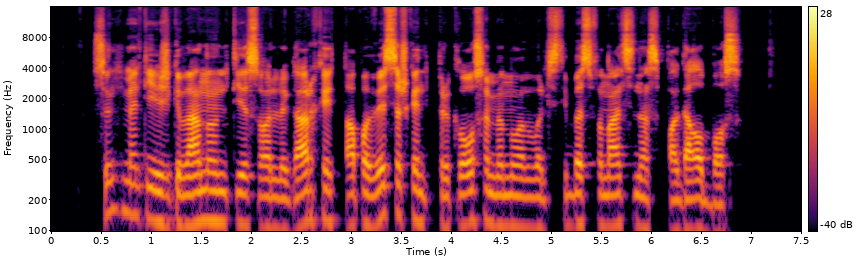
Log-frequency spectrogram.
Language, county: Lithuanian, Vilnius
